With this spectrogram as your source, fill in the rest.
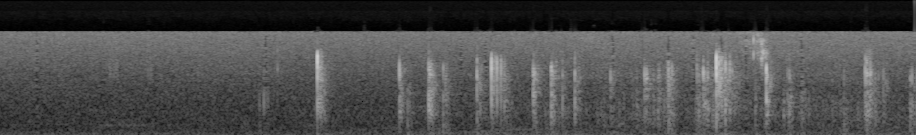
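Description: Fingertips and long nails scratch and tap across the top of a heap of small solid glass marbles, dark shiny ones mixed with clear blue ones. After a quiet stretch with a steady low hum, a single sharp click rings out, then a loose, irregular flurry of bright, short glassy clicks and rattles follows to the end.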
